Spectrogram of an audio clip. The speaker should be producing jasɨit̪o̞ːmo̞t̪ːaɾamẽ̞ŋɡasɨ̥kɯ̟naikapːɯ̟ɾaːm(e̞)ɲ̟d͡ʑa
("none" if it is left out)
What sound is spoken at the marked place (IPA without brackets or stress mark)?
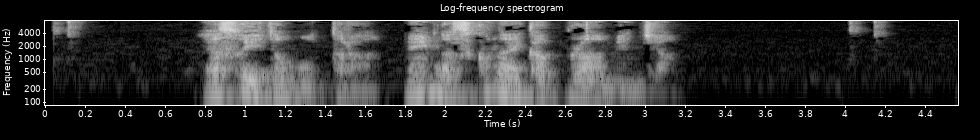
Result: ẽ̞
